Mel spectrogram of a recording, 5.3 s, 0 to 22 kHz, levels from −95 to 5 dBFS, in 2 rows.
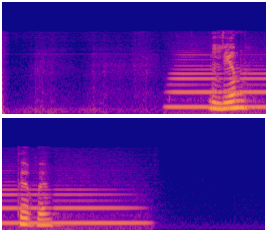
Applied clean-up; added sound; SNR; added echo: neural mask model RNNoise.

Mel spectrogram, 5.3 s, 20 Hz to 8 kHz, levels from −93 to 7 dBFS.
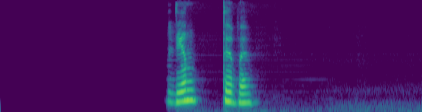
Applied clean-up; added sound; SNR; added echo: neural mask model DeepFilterNet 3.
